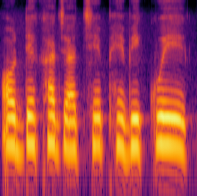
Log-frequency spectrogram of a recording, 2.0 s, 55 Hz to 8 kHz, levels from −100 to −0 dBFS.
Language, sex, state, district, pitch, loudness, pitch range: Bengali, female, Tripura, West Tripura, 200 Hz, -15 LUFS, 195-205 Hz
